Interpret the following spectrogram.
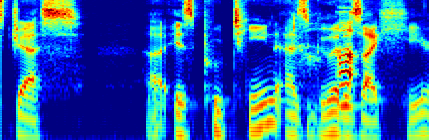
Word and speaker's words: poutine: Is poutine as good as I hear it is?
